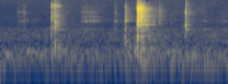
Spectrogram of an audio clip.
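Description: A few quiet, crisp snips of scissors cutting ribbon, spaced irregularly in an otherwise hushed room.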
